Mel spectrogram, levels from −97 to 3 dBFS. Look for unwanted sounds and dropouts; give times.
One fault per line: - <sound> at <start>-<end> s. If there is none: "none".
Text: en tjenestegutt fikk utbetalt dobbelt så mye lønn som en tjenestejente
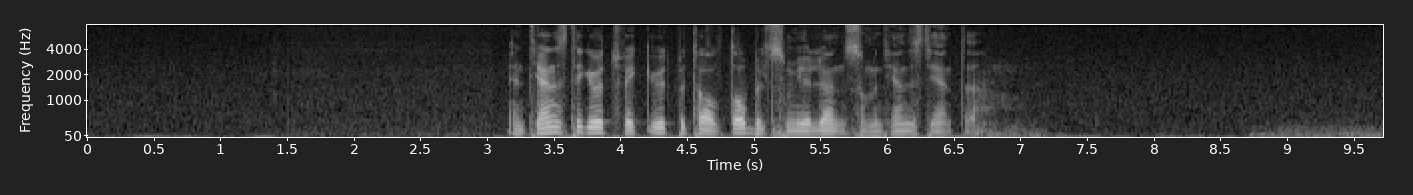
none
